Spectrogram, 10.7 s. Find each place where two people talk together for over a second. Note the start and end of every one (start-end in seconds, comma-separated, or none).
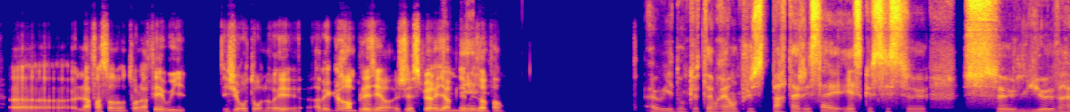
none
